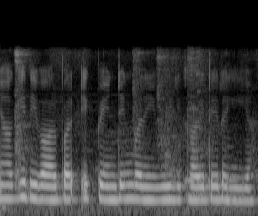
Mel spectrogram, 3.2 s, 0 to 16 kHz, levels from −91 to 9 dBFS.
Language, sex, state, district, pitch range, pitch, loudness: Hindi, female, Uttar Pradesh, Muzaffarnagar, 190-205 Hz, 195 Hz, -28 LUFS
